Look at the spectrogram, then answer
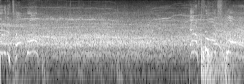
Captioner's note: audience cheering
